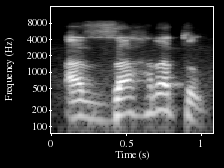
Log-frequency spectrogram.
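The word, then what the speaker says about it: الزهرة: দিচ্ছে বুঝছেন এখন এখানে আজ জ্জাহরাতু এখানে লাম আসছে ঠিক চমচক্ষে আমরা দেখতে পাচ্ছি কিন্তু লামটা উচ্চারণ হচ্ছে না সাতুন সাতুন অর্থ কি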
